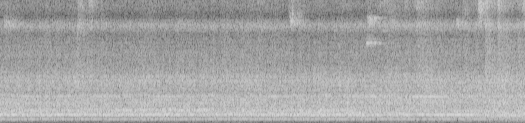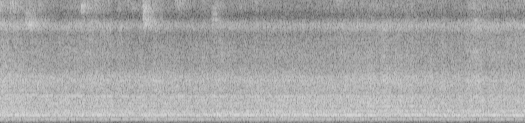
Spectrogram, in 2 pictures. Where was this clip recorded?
on a subway train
